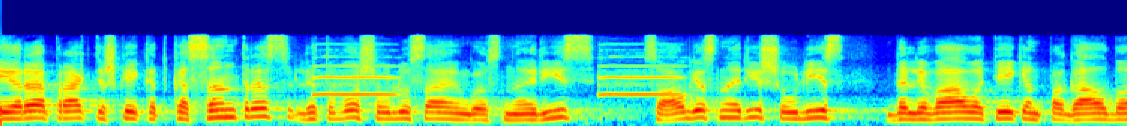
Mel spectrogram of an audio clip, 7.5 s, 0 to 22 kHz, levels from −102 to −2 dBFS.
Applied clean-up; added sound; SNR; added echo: none; Wind instrument, woodwind instrument; 12 dB; none.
